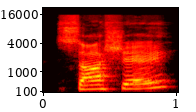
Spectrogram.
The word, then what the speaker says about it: Sake: Okay. Sasha. Cool. Like Versace.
